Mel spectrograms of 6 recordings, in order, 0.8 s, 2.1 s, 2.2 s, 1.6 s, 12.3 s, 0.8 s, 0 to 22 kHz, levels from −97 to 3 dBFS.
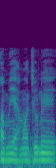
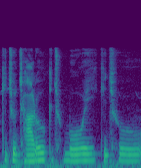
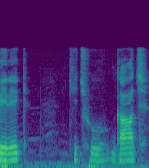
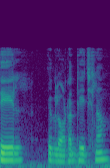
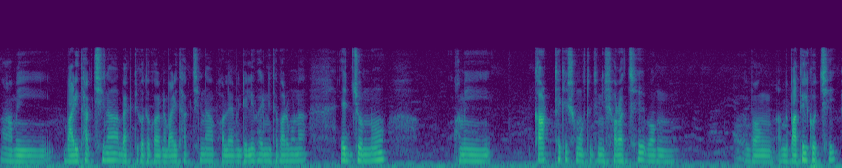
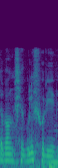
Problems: none marked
